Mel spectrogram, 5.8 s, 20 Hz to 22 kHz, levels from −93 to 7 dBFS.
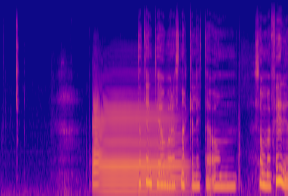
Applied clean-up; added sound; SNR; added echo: none; Wind instrument, woodwind instrument; 1 dB; none.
